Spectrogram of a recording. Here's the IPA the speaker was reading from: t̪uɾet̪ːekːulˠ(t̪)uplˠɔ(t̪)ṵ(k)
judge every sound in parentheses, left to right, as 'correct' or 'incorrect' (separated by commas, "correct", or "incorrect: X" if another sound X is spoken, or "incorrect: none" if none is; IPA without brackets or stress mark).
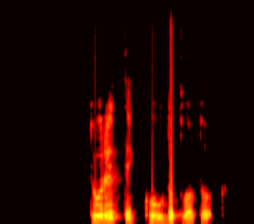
incorrect: d̪, correct, correct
